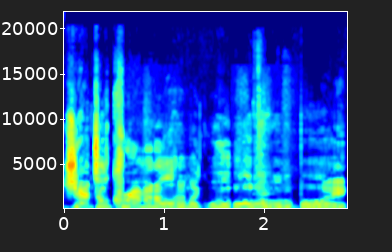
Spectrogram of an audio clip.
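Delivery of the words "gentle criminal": all-out, high-pitched scream. Recapping a season four scene, the speaker retells a character's scream. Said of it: "He fucking screams".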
